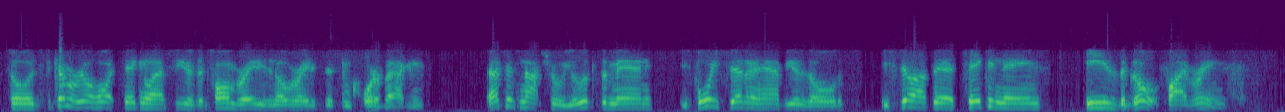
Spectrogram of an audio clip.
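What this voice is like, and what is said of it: Pretty good put-on Boston accent. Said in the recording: “Give us your Boston accent. ... That's a pretty good Boston accent.”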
